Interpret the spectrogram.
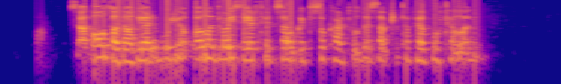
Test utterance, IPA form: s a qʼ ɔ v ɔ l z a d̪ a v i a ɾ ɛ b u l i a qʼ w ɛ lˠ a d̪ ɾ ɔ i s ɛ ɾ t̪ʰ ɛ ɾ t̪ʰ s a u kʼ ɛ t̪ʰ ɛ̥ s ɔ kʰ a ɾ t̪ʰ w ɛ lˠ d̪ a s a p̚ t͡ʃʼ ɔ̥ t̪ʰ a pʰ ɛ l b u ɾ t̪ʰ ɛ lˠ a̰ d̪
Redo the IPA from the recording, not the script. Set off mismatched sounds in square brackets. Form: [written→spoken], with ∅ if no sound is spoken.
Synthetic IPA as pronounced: s a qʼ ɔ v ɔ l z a d̪ a [v→ʁ] i a ɾ ɛ b u l i a qʼ w ɛ lˠ a d̪ ɾ ɔ i s ɛ ɾ t̪ʰ ɛ ɾ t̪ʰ s a u kʼ ɛ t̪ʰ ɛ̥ s ɔ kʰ a ɾ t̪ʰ w ɛ lˠ d̪ a s a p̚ t͡ʃʼ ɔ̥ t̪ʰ a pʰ ɛ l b u ɾ t̪ʰ ɛ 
